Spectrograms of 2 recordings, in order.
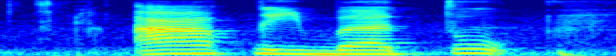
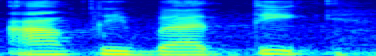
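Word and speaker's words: عاقبة: attagabun kholidina bukan kholidaini kemudian di surah attalaq aqibatu tadi dibacanya aibati ya kemudian di surah at-tahrim ayat ke6 La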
